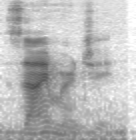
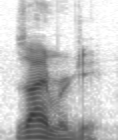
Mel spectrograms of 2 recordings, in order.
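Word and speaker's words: zymurgy: I'm going to click to play it so we can get this, how it's pronounced. – Zymergy. – Zymergy.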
